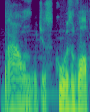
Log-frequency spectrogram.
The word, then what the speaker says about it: Braun: A more recognized NASA rocket scientist is Nazi Feron Brown, pronounced Brown, which is who was involved in the moon landing project, although Jack Parson's contributions are understated.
